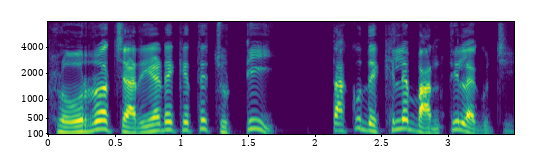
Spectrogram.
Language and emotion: Odia, disgusted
